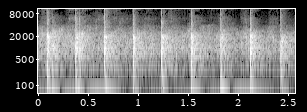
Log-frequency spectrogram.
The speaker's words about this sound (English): If you're a board member, would you please stand? And let's suspend the rules and give them a round of applause.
